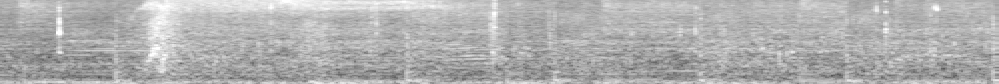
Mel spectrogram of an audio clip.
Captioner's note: reel casts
